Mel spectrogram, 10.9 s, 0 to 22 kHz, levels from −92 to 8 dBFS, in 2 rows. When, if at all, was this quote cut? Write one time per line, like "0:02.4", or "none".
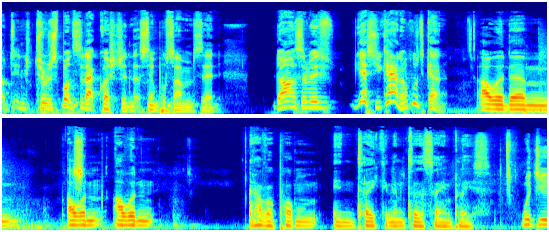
0:02.4
0:04.4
